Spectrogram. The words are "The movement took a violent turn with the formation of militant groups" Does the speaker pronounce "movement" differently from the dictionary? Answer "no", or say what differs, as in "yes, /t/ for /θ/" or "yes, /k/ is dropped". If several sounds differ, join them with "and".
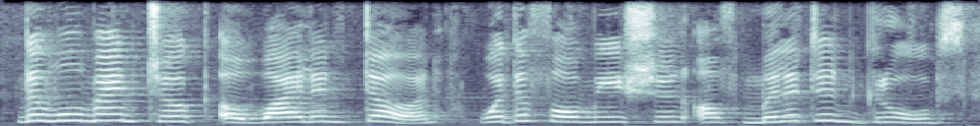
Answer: yes, /v/ is dropped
